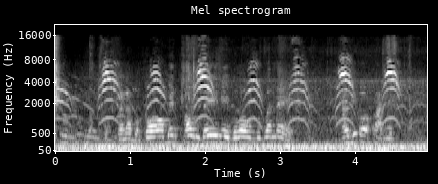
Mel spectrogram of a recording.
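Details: Several abandoned kittens mew together, high arched cries mixed with lower, softer overlapping meows, repeated rapidly over a low hum.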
